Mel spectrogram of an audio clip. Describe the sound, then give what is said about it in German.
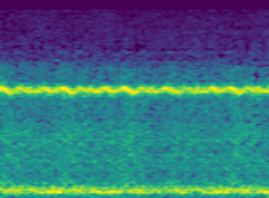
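A newly discovered tree frog species from the Madagascar rainforest gives a sustained, high-pitched whine instead of croaking, holding one steady, slightly wavering tone for the whole stretch, like an electronic sound effect, over a low background rumble. “Sie machen ganz andere komische Geräusche, die erinnern an Soundeffekte aus der Science-Fiction-Serie Star Trek.”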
